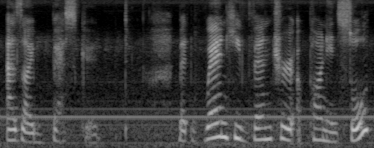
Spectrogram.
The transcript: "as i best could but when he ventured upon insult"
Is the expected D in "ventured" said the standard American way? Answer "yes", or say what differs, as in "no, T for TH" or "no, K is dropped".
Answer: no, D is dropped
